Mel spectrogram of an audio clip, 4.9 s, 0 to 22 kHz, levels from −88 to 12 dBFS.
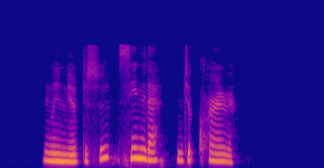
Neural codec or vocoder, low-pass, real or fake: codec, 16 kHz, 0.5 kbps, FunCodec, trained on LibriTTS, 25 frames a second; 7.2 kHz; fake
